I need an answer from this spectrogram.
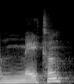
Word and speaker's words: Maton: two of them are uh mitten guitars or maton they give it it's proper pronunciation instead of my bastardized belfast pronunciation so two of them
